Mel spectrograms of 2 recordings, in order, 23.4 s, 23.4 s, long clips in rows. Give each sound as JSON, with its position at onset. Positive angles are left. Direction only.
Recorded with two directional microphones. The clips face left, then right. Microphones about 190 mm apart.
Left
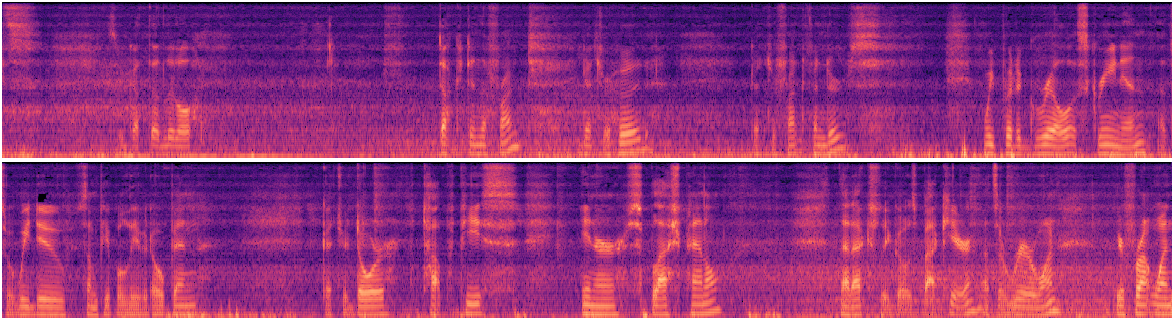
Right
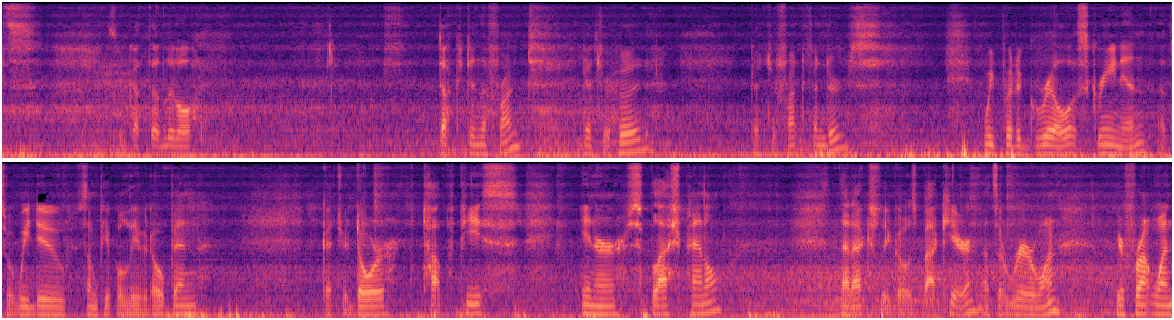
{"t": 0.0, "sound": "a sound", "side_deg": 10}
{"t": 1.0, "sound": "speech", "side_deg": 5}
{"t": 4.4, "sound": "speech", "side_deg": 5}
{"t": 7.6, "sound": "speech", "side_deg": 10}
{"t": 14.9, "sound": "speech", "side_deg": 5}
{"t": 15.3, "sound": "speech", "side_deg": 25}
{"t": 15.9, "sound": "speech", "side_deg": 5}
